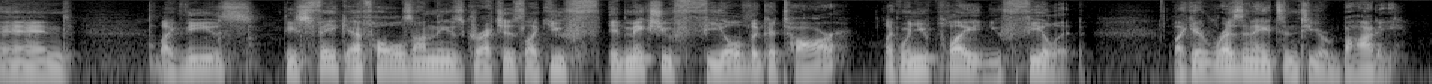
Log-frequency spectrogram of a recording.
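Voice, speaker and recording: In a New York accent, a man speaks at a medium pitch with a dark, mellow tone. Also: ordinary pitch variation, moderate pace, very clean recording, silent background. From New York, Staten Island. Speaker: guitar gear video host. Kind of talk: casual chat.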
